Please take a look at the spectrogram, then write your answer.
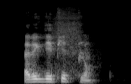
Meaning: reluctantly
- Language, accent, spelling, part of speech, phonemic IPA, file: French, France, avec des pieds de plomb, adverb, /a.vɛk de pje də plɔ̃/, LL-Q150 (fra)-avec des pieds de plomb.wav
